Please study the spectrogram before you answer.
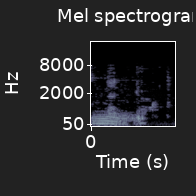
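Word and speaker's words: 는: all it says this third syllable it begins and ends with the same consonant nun and that's what's shaped like an l there in this in the script here we would type here n-e-u-n and that gives nin topic mark yojanin the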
